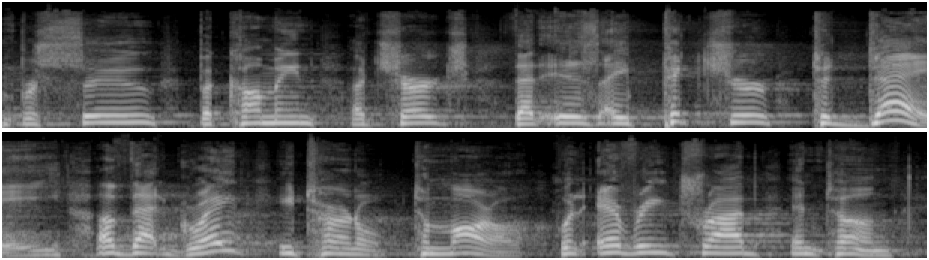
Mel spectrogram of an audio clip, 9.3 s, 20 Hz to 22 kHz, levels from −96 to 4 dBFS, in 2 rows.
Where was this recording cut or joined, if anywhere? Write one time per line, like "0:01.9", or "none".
none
